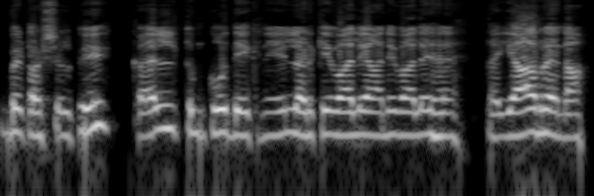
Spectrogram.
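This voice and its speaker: A man's voice: sits high, flat delivery, normal speed, no echo, natural voice. A man playing a stern, money-minded middle-aged father in a story, domineering and scolding. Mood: commanding.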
